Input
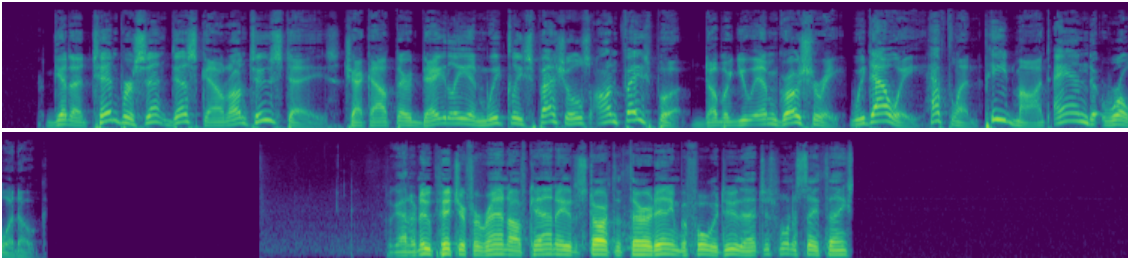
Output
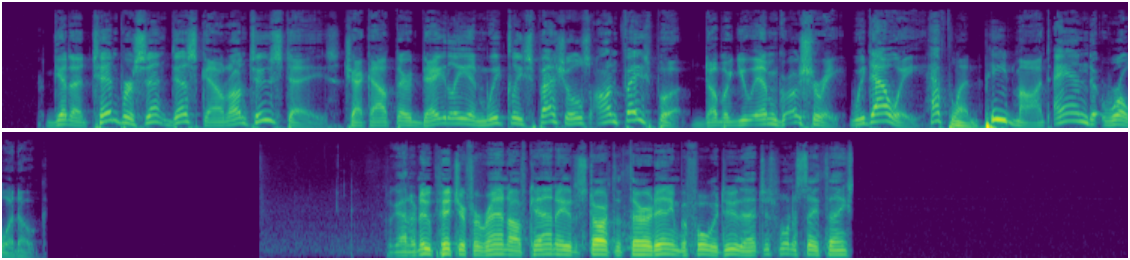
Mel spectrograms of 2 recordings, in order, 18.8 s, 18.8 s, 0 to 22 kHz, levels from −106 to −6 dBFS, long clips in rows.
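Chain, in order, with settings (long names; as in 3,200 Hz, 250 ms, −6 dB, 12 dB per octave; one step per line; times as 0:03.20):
0:06.27–0:06.81: compressor whose output falls as the input rises −30 dBFS, ratio −0.5
0:07.88–0:08.37: spectral tilt −4.5 dB per octave
level −1 dB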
